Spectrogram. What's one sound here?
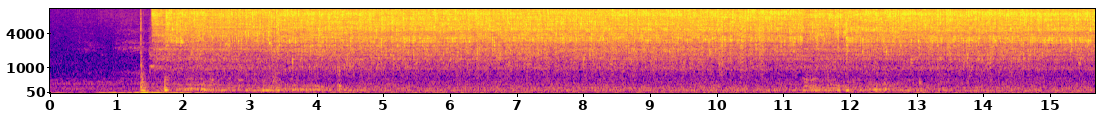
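Plastic bottle parts knock and rattle against the sink.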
